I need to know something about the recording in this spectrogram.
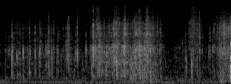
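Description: Brown paper bag crinkling and rustling as a DVD case is pulled out of it by hand, a dense run of quick crackles that dies down near the end.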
